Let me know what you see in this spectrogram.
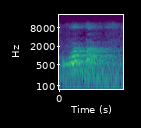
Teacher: Some Indian English speakers might use a flat sound for the T sound in certain positions, similar to how it might be pronounced in their native language. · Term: flat-T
